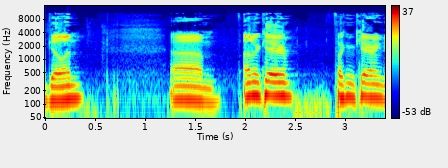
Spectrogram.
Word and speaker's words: Gillan: How do you say it? I think it's just Gillen. Gillen.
